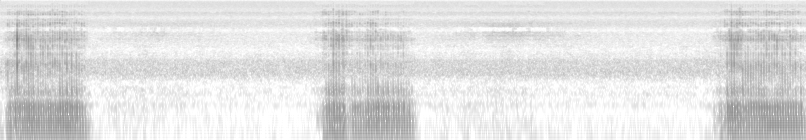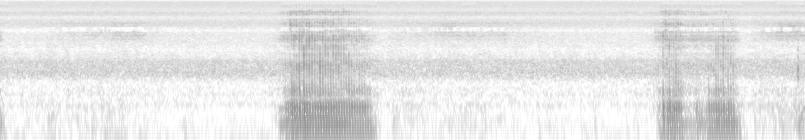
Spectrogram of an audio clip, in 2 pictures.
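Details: A worn-out bloodhound puppy sleeps and snores, each deep rumbling breath arriving roughly every four seconds.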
